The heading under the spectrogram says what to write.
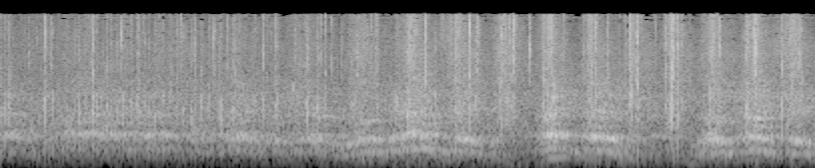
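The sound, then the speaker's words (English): A large crowd of football fans cheering and chanting as players come over to their side of the stadium by the corner flag, a sustained roar with rising and falling shouts and some clapping, continuous for several seconds. “Players obviously enjoying the adulation down the side.”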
